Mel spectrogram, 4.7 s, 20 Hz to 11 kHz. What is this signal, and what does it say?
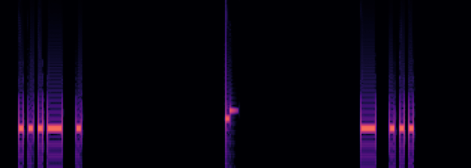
Morse code, heard as a keyed tone, about 25 wpm, 700 Hz. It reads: VE TS
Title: Top Two Letter Combinations in Words 25wpm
